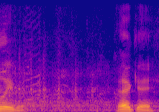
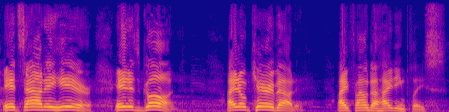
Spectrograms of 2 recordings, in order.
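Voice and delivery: high, loud gleeful boast; jubilant, loud and high; triumphant glee; 7 semitones higher, 5 dB louder than usual. Retold or imitated. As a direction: gloat as you dump the bottles. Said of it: "laughing at my".

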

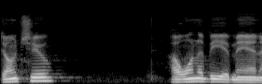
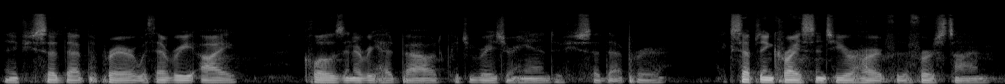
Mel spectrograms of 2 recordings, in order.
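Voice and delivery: softer, gentle invitation to receive Christ; altar call; 2 semitones lower, 7 dB quieter than usual. Acted. Preacher invites listeners to receive Christ, soft and pleading. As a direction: speak gently, inviting the lost forward.

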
